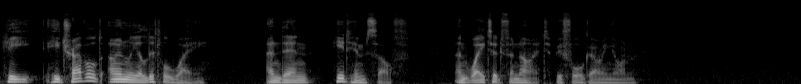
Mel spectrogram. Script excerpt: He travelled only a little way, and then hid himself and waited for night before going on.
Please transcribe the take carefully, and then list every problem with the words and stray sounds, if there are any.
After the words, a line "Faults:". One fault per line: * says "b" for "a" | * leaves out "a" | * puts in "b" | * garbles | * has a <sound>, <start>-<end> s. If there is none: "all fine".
He he travelled only a little way, and then hid himself and waited for night before going on.
Faults:
* puts in "he"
